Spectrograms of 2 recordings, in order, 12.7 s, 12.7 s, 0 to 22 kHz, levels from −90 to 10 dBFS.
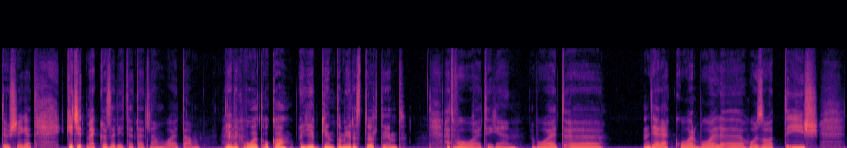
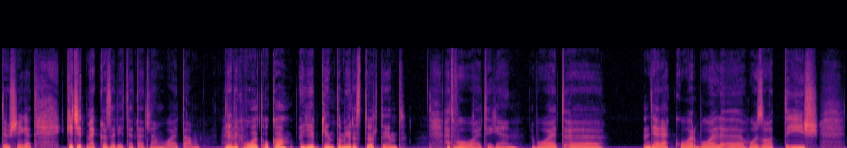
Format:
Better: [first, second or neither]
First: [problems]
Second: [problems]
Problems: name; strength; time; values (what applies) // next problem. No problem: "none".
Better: neither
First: none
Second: none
